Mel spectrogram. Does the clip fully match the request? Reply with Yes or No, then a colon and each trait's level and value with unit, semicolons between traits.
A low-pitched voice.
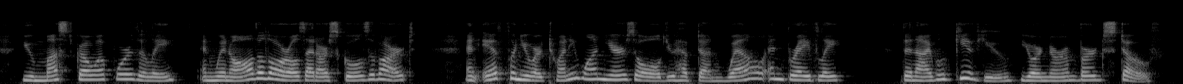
No: high, 195 Hz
